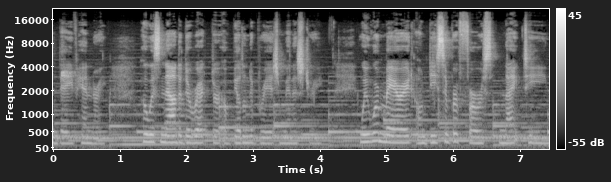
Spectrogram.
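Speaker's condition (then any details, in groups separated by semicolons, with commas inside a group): No condition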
